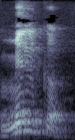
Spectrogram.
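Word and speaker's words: milk: में छोटी की लगेगी, और लक मिल्क, ये एक्सेप्शनल है, नहीं तो अगर एल के बाद के आ जाए या के से पहले एल आ जाए तो एल 90% स्थितियों में क्या रहता है? साइलेंट रहता है, एल का उच्चारण नहीं करते, पर यहां कर रहे हैं।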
